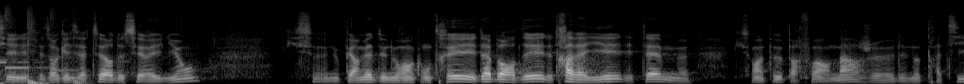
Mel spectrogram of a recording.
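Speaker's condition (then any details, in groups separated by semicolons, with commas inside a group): No condition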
